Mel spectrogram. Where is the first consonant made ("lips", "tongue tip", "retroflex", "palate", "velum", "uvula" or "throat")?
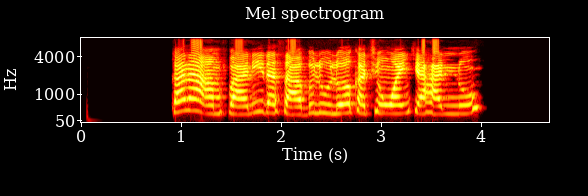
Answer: velum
